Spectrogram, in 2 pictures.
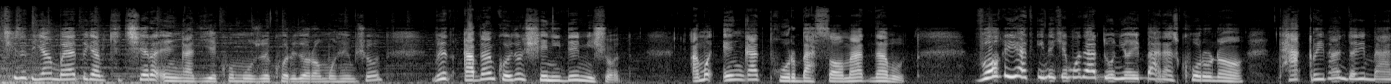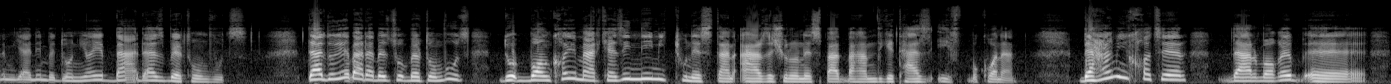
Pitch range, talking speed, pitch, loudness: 140-235 Hz, 140 wpm, 190 Hz, -15 LUFS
